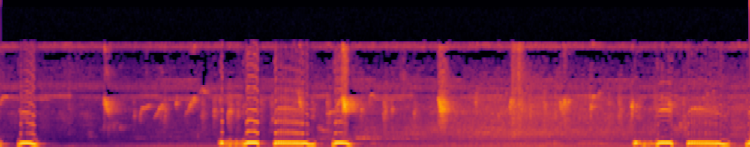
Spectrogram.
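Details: Spotted dove giving a loud, sharp call meant to prompt lazy doves into calling: clipped, clear cooing notes, one alone, then a group of three, a pause, and a final pair, over a steady low background hiss.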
